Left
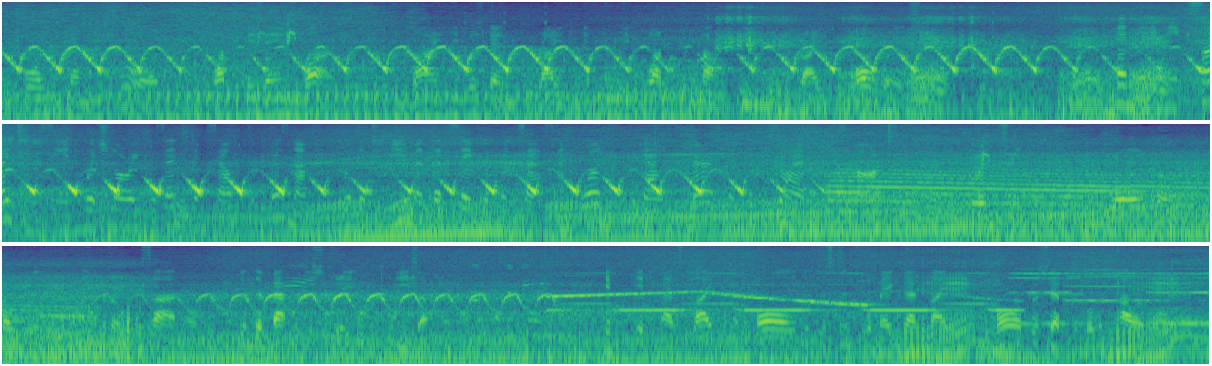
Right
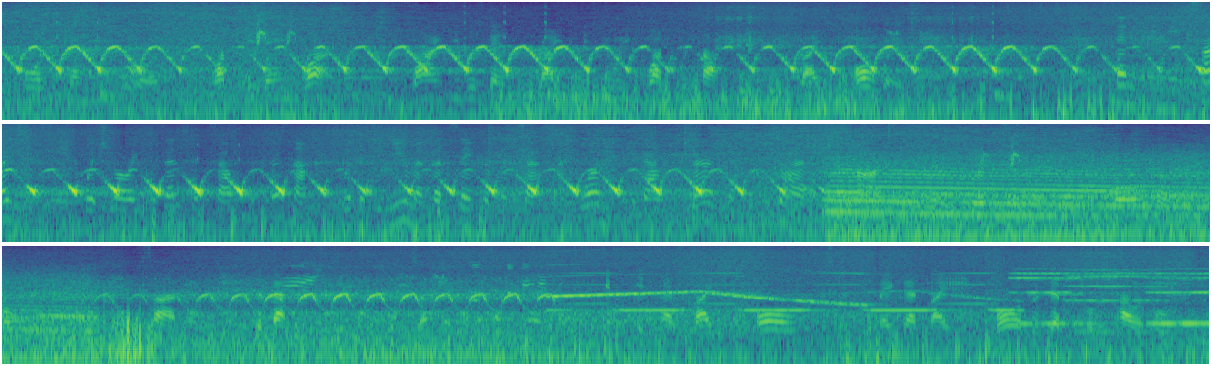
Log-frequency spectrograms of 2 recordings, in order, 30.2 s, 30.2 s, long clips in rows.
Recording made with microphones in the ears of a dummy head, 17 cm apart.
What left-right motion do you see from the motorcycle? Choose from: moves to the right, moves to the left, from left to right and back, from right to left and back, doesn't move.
doesn't move.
